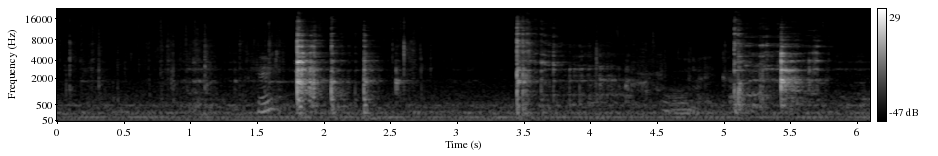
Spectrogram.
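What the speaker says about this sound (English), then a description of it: "I'm gonna add some pork belly into the pot." Pork belly going into a pot for Lao num mee ka tee, with metal utensils clanking and scraping against the pot in several sharp bursts while stirring; a voice speaks briefly between the clatter.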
